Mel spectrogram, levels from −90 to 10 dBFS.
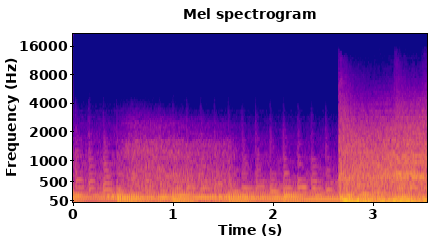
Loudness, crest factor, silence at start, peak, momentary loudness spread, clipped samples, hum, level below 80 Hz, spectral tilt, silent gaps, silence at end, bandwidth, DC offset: -17 LUFS; 14 dB; 0 s; 0 dBFS; 6 LU; under 0.1%; none; -18 dBFS; -9.5 dB/octave; none; 0 s; 5.4 kHz; under 0.1%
